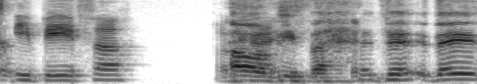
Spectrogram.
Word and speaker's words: Ibiza: being they're used to being in Ibiza at this point in time of the season. They added First on of all, it's another. Ibiza. Oh, Okay. Ibiza. They Pronounce it added on properly.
